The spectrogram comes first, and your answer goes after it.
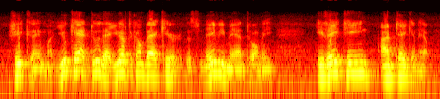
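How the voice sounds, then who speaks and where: A man with an American accent and a fairly high pitch speaks at a moderate pace with lively intonation, big swings in loudness and audible room echo. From US Midwest. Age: 80s+. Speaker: war veteran. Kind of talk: oral history interview. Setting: health center.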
